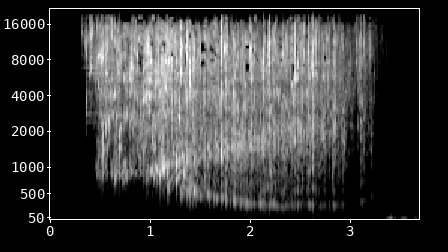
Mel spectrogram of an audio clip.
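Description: Water runs steadily into a bottle for about three seconds, a broad splashing rush that holds even in loudness, then cuts off with a couple of faint drips. No one speaks.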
